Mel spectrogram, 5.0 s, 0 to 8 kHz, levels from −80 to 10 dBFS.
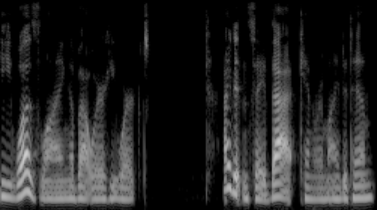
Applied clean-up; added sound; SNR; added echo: none; none; none; none.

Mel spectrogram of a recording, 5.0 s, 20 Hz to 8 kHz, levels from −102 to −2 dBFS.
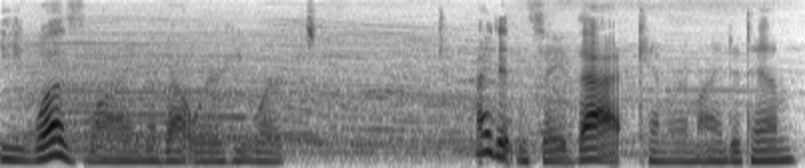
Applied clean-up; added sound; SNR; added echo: none; Crowd; 14 dB; none.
